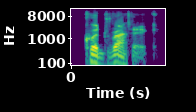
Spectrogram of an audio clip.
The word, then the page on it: quadratic: British English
